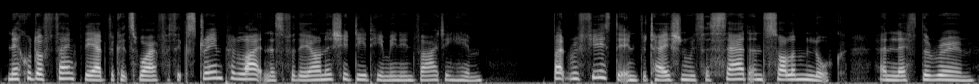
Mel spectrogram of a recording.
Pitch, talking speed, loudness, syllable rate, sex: 220 Hz, 190 wpm, -18 LUFS, 5.9 syllables/s, female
